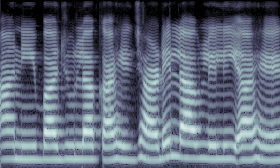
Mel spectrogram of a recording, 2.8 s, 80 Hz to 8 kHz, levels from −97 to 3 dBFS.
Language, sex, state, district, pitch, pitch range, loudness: Marathi, female, Maharashtra, Washim, 235 Hz, 230-245 Hz, -15 LUFS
